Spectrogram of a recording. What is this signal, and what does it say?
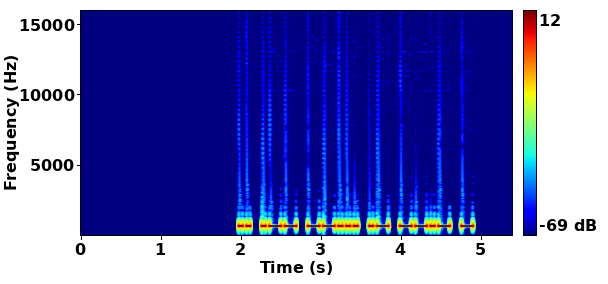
Morse code, heard as a keyed tone, about 25 wpm, 700 Hz. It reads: IW7AQT
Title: DXCC-100 Call Signs - 6 Characters - Repeated 2x - 25wpm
